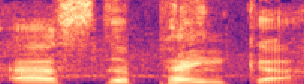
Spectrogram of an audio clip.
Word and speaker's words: Astepenka: I think her name may be pronounced Astepenka. Astepenka, yes.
